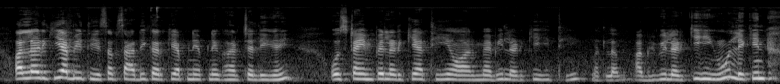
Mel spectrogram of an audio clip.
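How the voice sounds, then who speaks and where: A woman with a normal speaking voice and a fairly high pitch talks at a moderate pace with fairly even intonation and hardly any pauses. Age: 20s. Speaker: village vlogger, housewife. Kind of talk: casual vlog talk to camera. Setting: at home at night.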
